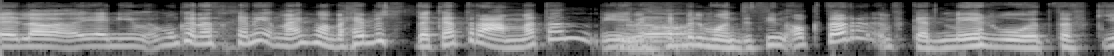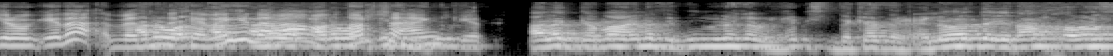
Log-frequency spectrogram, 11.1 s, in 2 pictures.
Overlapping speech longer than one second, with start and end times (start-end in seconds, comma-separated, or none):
6.2-8.0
